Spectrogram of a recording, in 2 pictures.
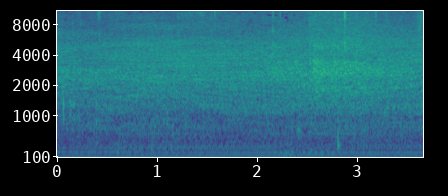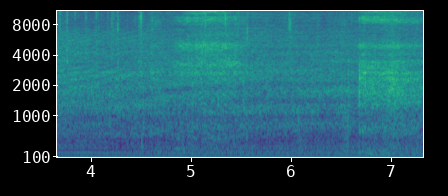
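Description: Steady low mechanical rumble, like a running engine. Over it comes a soft scraping as a plastic spatula stirs liquid casting compound in a paper bowl, about two and a half seconds in and again near the end.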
